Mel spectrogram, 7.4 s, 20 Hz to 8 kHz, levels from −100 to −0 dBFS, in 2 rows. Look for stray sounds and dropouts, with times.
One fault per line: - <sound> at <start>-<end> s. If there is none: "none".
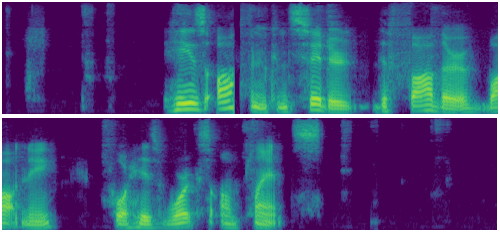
- dropout at 1.7-1.8 s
